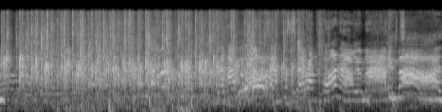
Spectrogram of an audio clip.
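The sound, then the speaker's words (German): A live audience, asked to clap once, claps steadily and loudly for several seconds while people whoop, cheer and shout over the applause, the noise staying dense and energetic throughout. “Einmal klatschen.”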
